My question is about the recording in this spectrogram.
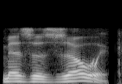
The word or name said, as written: Mesozoic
